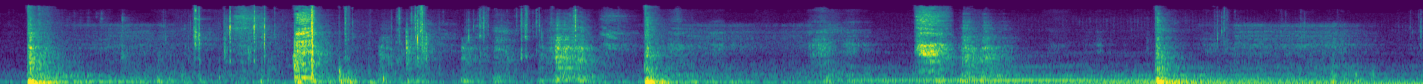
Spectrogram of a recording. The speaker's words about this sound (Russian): Достает зажигалку.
